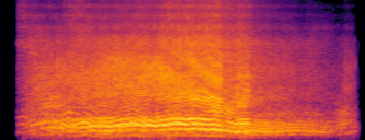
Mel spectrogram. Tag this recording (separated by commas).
Motorcycle, Motor vehicle (road), Vehicle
